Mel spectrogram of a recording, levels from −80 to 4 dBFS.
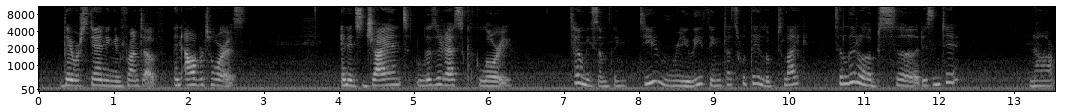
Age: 20-39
